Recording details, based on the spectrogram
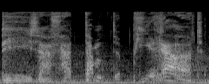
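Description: An actor playing a gruff older male treasure hunter, wry and grumbling, with a gravelly voice, in a dubbed action video game. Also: on the low side, sing-song, slow, pushed and bright, full character voice. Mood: exasperated. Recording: music behind the voice.

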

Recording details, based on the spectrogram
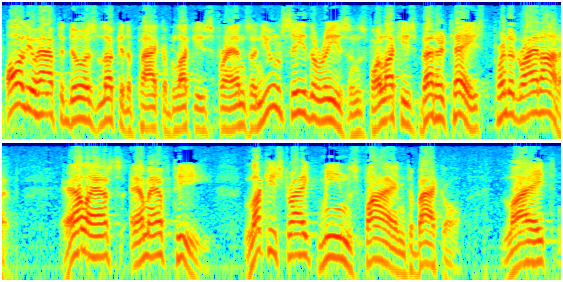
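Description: Casting: American man, old-time radio pitchman, highish voice with animated swing. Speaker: radio announcer. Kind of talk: 1950s radio commercial announcing. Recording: dull vintage radio recording.

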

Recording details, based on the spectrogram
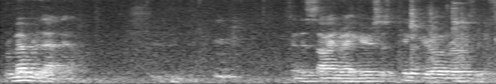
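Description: A man's voice: on the low side, fairly even intonation, slow pace. A young man reading a children's book aloud to an audience in a meeting room, picked up from a distance. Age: young adult. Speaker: guest reader, student government vice president. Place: medium indoor meeting room at a library. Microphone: distant camera facing a podium. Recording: echoey room from far off, noisy.

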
